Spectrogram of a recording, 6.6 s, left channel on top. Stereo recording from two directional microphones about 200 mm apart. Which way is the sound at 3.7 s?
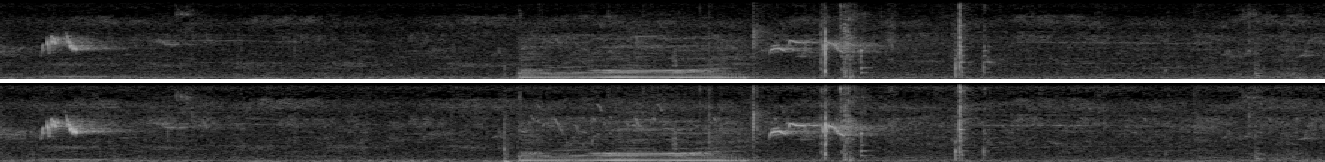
Centre (ahead or behind).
